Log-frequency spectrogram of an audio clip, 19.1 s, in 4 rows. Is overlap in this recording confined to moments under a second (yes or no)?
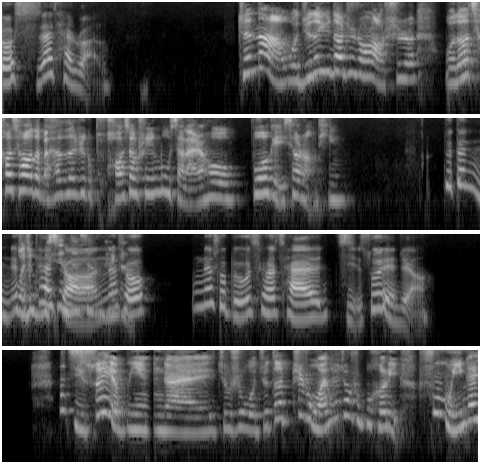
no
